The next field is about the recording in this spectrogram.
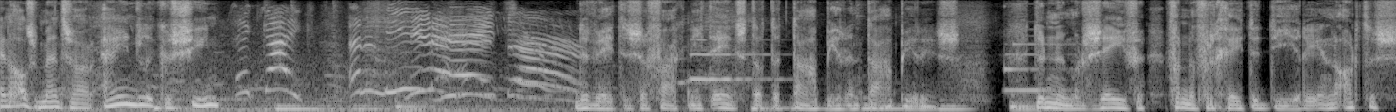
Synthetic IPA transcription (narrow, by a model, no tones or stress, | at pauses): ɛnɑlˠsmɛnsəərɛjndələkəsinj | dəʋejtənzəv̥aːknitejnzdɑt̚dətaːpiːɾəntaːpiːɾɪs | d̥ənɵmərzejvəv̥ɑndəv̥ərχejtədiːɾəɪnɑ̰ɹtəs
